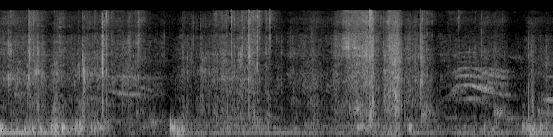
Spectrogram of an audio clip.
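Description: Leopard tortoises chewing and tearing mulberry leaves: soft, irregular crunching and leaf clicks.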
